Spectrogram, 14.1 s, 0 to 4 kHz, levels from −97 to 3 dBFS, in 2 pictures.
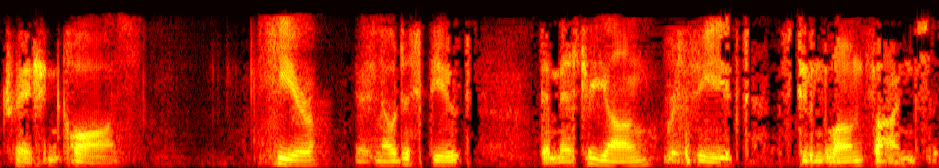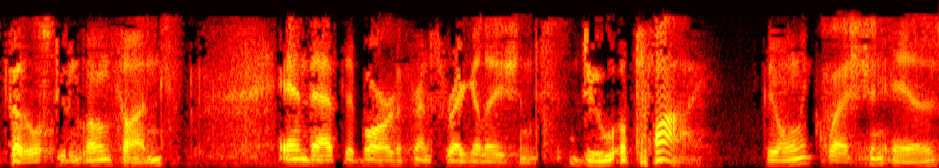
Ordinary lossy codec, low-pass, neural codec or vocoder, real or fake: AAC, 16 kbps; 3.6 kHz; codec, 16 kHz, 2 kbps, X-Codec, HuBERT features, trained on balanced general audio; fake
